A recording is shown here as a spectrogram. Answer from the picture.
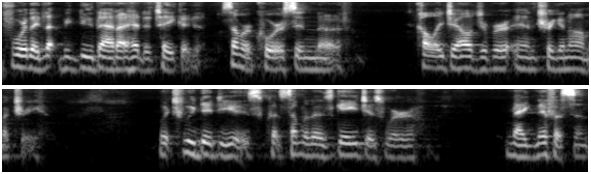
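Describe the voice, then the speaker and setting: A woman speaks in a very deep, low voice at a moderate pace, her intonation monotone and flat. She leaves long, frequent pauses. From US, Pittsburgh. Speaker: WWII navy codebreaker veteran. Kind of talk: oral history interview. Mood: warm, reflective. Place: hall.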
